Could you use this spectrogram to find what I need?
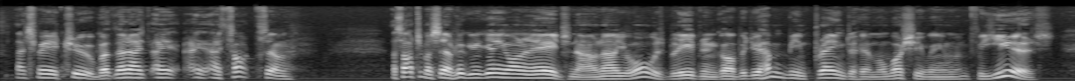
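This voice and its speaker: A man with a fairly high pitch and very wide pitch swings, at a moderate pace. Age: 80s+. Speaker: convert to Islam who completed hajj. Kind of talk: interview answer.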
